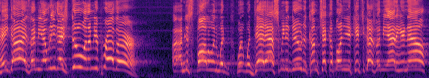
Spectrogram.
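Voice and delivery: high-pitched, pleading mock yell; imitated scream. Joseph begging his brothers from the pit, imitated screaming. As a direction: keep hollering up to be let out, voice pitched high. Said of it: "And he was screaming".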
